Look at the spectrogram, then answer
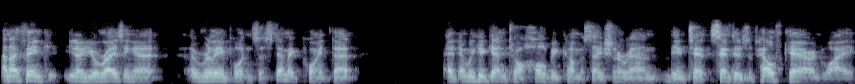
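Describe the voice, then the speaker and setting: With an Australian accent, a man at medium pitch talks at a very fast pace with fairly even intonation. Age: 30s. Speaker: health company CEO. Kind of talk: interview podcast. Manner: repeats words, halting.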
